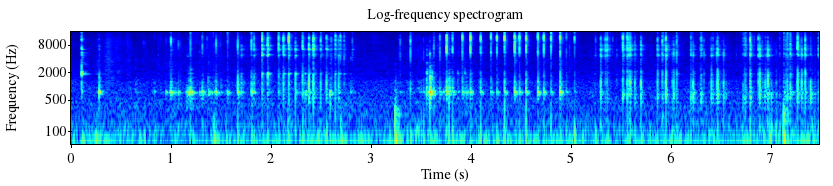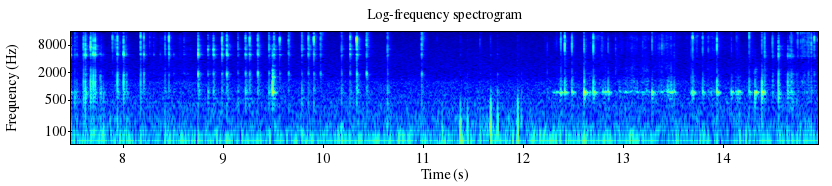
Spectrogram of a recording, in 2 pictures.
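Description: A medium glass mason jar, partly filled with ice cubes, is held and tapped with long fingernails. The result is a steady stream of quick, bright clicks and glassy ticks with very short ring. A faint tonal resonance comes and goes underneath, and the ice may rattle inside.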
